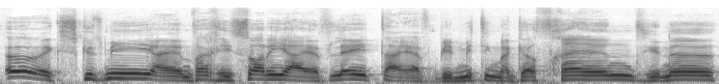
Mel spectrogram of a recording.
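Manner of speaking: put-on a light French accent, late and apologetic. Finance director apologizing to the meeting for being late, lightly French-accented. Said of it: "you know, it's France, after all".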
